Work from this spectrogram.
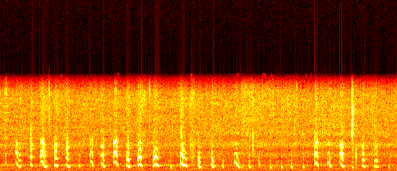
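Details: Fifteen-day-old Whippet puppies squeaking steadily, a busy chorus of short falling chirps about four per second, some louder whines mixed among softer peeps, with no other sounds.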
